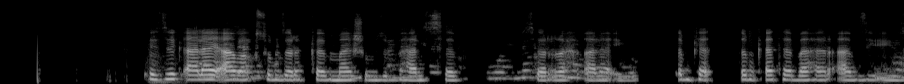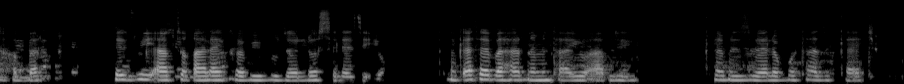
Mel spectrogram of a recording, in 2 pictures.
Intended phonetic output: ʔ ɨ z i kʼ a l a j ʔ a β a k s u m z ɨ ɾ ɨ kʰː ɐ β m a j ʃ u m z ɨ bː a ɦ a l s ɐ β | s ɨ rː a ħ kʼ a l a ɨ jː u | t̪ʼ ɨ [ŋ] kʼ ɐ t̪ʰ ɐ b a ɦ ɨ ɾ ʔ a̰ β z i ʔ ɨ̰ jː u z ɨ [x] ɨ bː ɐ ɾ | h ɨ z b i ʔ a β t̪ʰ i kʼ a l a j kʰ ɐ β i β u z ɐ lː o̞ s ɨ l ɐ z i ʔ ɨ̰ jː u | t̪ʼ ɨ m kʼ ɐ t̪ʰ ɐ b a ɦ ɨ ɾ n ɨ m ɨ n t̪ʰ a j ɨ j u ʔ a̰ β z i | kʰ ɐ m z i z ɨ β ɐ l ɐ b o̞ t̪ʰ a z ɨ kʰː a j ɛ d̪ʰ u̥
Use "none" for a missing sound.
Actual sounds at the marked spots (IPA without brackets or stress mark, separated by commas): m, x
